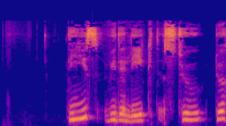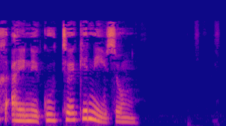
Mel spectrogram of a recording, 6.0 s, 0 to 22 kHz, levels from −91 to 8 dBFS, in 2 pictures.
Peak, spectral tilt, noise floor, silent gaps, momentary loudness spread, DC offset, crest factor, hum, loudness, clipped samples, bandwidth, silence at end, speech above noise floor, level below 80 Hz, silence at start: 0 dBFS; -2.5 dB/octave; -85 dBFS; none; 13 LU; under 0.1%; 24 dB; none; -20 LUFS; under 0.1%; 11.5 kHz; 1.2 s; 64 dB; -68 dBFS; 0.9 s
